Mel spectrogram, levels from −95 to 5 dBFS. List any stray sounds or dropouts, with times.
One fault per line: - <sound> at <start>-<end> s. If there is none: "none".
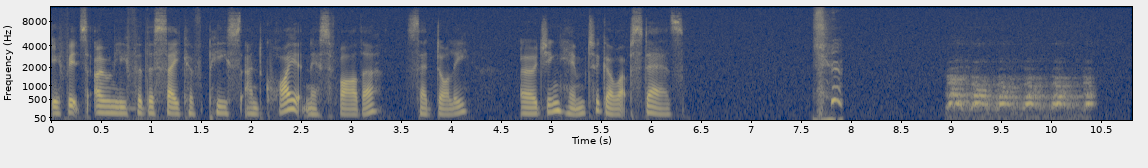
- sneeze at 7.6-7.9 s
- bark at 8.9-10.5 s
